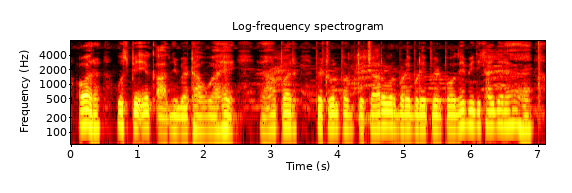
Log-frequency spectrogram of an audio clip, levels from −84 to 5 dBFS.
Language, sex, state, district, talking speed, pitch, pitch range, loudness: Hindi, male, Jharkhand, Garhwa, 205 wpm, 120 Hz, 115-130 Hz, -19 LUFS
